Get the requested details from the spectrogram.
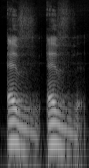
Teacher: V itu menjaharkan F. Mengubah hamsnya menjadi jahar.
